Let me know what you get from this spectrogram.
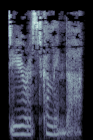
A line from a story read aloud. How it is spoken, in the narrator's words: he purrs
